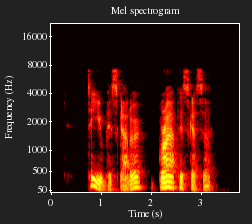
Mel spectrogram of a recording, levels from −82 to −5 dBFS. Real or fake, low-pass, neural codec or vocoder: fake; 7.2 kHz; vocoder, 22.05 kHz, 80 mel bands, Vocos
